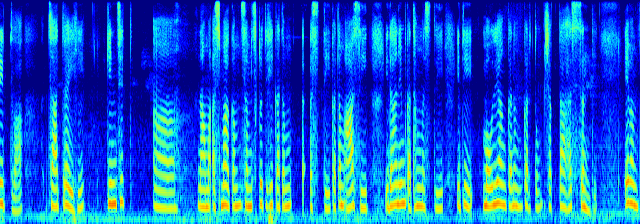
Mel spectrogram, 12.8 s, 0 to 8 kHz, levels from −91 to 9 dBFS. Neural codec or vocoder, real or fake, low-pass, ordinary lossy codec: none; real; none; none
